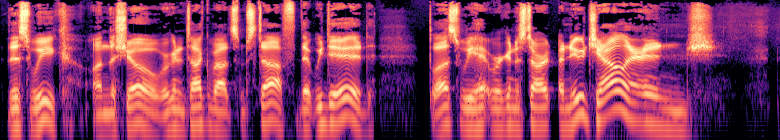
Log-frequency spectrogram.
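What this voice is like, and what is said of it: Announcer voice. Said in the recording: “that's my announcer voice.”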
